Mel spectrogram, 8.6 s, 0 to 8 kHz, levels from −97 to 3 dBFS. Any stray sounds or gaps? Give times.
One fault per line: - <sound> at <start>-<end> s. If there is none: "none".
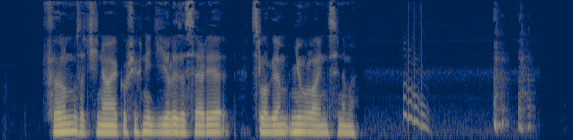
- chirp at 6.1-6.5 s
- cough at 7.4-8.1 s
